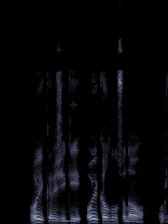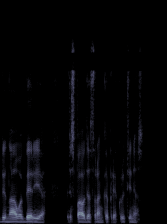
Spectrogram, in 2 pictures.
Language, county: Lithuanian, Kaunas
